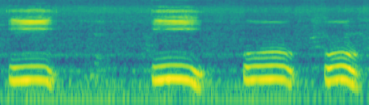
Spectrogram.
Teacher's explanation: जीभ ऊपर की तरफ उठी, तो बोल के देखो वर्ण ई, ऊ ऊ, ये जीभ ऊपर की तरफ उठ रही है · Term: संवृत्त वर्ण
